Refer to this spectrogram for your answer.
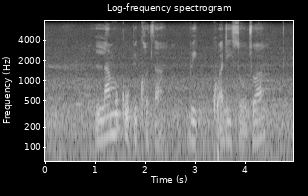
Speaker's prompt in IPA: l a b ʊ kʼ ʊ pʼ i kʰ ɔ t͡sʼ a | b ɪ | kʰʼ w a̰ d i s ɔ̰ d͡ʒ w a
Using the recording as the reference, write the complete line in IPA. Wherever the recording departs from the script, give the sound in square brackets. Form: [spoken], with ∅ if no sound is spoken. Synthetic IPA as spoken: l a [m] ʊ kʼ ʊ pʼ i kʰ ɔ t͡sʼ a | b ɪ | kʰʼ w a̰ d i s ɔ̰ d͡ʒ w a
